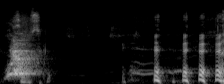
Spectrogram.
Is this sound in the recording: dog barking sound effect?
yes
